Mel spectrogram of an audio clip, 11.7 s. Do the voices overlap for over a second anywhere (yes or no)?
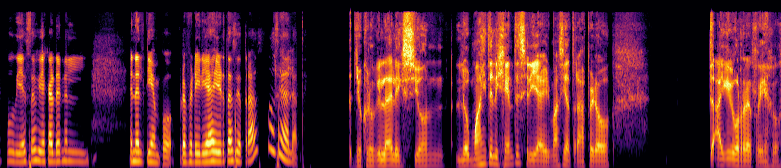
no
